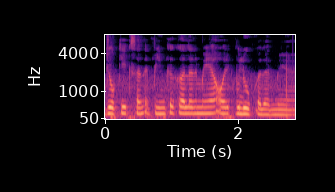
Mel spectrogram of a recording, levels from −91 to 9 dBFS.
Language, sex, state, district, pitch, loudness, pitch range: Hindi, female, Punjab, Pathankot, 215 Hz, -16 LUFS, 205-220 Hz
